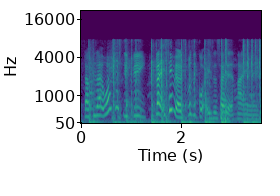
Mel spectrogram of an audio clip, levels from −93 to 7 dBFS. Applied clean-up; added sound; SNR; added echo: none; Computer keyboard; 4 dB; none.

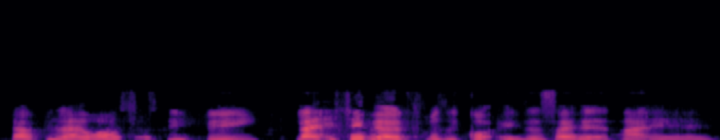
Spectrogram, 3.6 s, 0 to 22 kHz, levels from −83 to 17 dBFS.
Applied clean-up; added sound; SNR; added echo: neural mask model DeepFilterNet 3.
